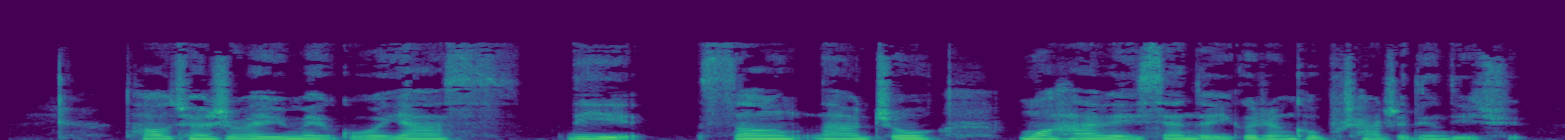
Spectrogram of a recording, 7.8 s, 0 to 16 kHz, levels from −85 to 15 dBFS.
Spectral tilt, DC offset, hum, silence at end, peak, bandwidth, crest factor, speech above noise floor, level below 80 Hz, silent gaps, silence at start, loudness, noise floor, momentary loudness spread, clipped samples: -6 dB/octave; under 0.1%; none; 0.25 s; -4 dBFS; 11.5 kHz; 14 dB; 23 dB; -56 dBFS; none; 0.3 s; -19 LUFS; -41 dBFS; 13 LU; under 0.1%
